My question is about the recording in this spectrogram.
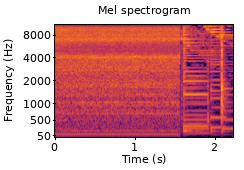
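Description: A steady low hum, then about one and a half seconds in, music with plucked guitar-like notes starts abruptly and is the loudest sound.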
